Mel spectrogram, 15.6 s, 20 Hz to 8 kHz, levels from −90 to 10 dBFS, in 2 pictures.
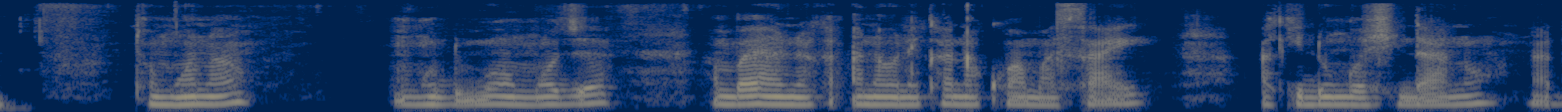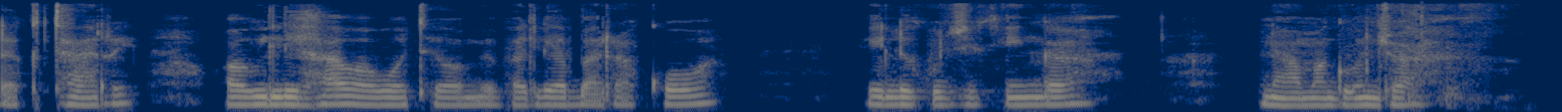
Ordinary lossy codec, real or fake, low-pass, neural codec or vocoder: AAC, 32 kbps; fake; 7.2 kHz; vocoder, 44.1 kHz, 128 mel bands every 512 samples, BigVGAN v2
